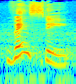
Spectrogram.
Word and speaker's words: Wednesday: Wednesday, Wednesday, Wednesday, इसमें D silent है।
